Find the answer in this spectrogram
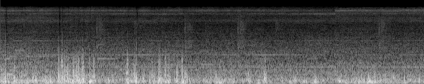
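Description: Aircraft running on an airport apron: a steady low noise with thin, steady whine tones above it.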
